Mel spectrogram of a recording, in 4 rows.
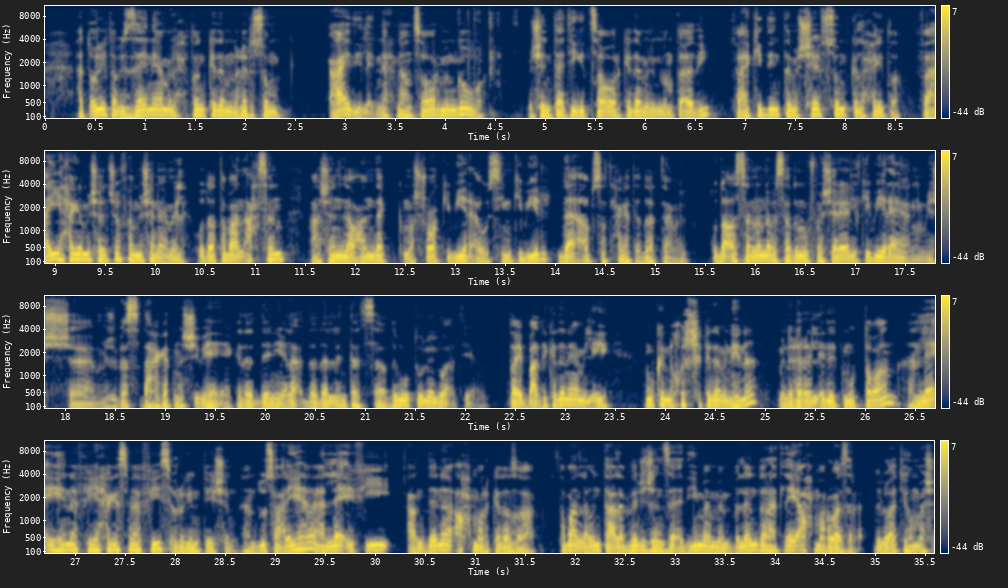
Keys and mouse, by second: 0.5 click, 0.8 middle drag, 3.6 middle drag, 4.2 shift+f, 4.5 Tab, 4.6 middle click, 4.9 shift+middle drag, 5.2 middle click, 5.7-6.0 shift+middle drag, 6.2 middle click, 10.5-11.2 middle drag, 13.7 middle drag, 14.1-15.4 middle drag, 15.6-16.0 middle drag, 23.7-29.6 drag, 29.8-30.5 middle drag, 30.7-31.6 middle drag.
